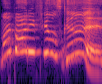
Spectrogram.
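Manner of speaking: squeaky, very high-pitched little voice. Asked how her body feels in the training program, she answers: high-pitched voice. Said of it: "She said in a high pitched voice".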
